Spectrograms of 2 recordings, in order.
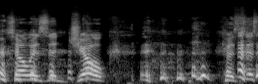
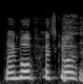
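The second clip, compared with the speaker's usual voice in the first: high, whiny quote of the panicked friend; freaked-out friend; 8 semitones higher than usual. Retold or imitated. Telling the prank story, mimicking the friend's panicked high whine. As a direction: squeak it out like he's about to cry.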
